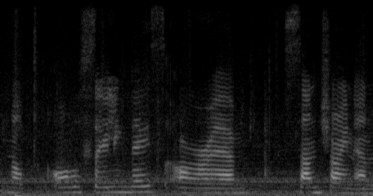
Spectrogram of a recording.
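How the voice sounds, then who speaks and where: Over noticeable background noise, the speaker talks at a very slow pace with fairly even intonation. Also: woman. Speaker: sailing vlogger. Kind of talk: casual vlog chat. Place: boat. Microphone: phone near.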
